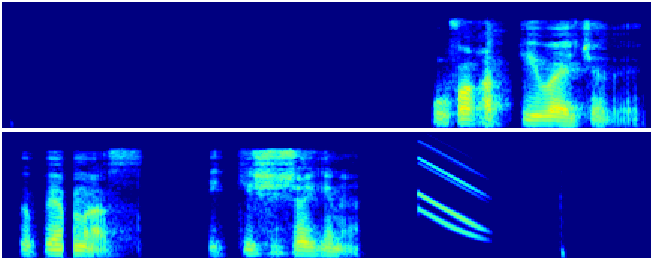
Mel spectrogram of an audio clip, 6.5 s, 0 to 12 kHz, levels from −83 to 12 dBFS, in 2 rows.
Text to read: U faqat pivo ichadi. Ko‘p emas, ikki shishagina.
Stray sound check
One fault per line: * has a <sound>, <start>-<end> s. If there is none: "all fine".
* has a chirp, 5.3-5.7 s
